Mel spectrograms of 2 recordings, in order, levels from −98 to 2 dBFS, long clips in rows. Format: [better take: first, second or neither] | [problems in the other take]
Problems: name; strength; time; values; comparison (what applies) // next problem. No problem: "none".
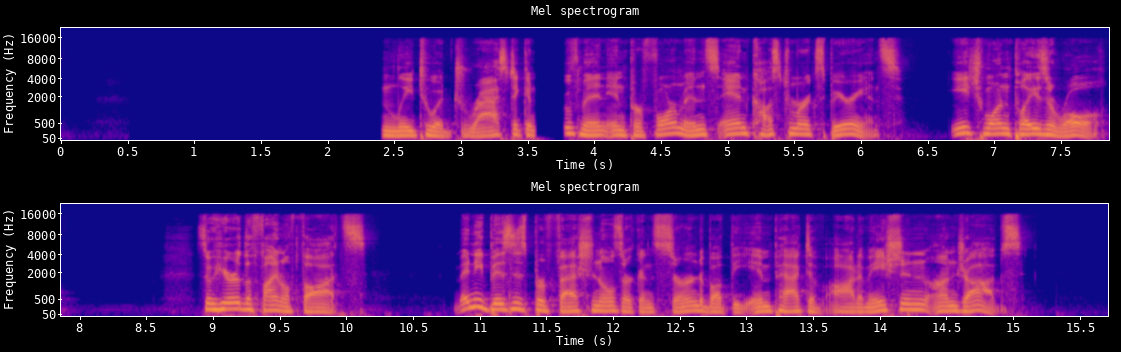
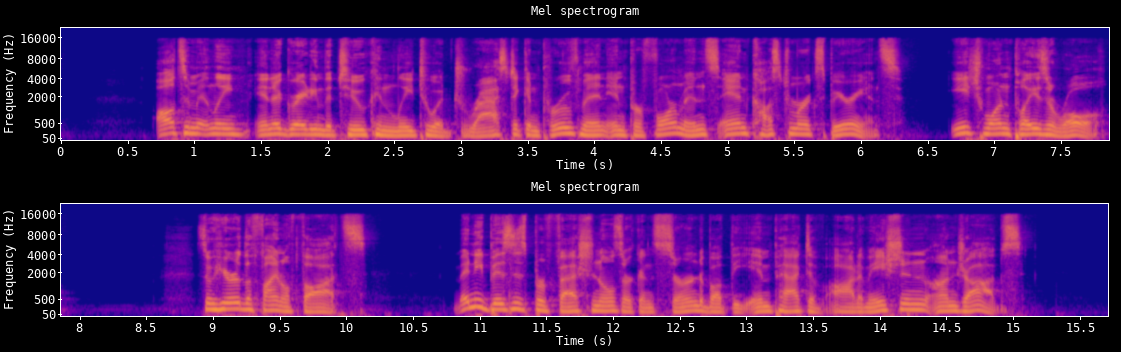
second | audio cutting out; at 0.5 s for 2 s and at 3.5 s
